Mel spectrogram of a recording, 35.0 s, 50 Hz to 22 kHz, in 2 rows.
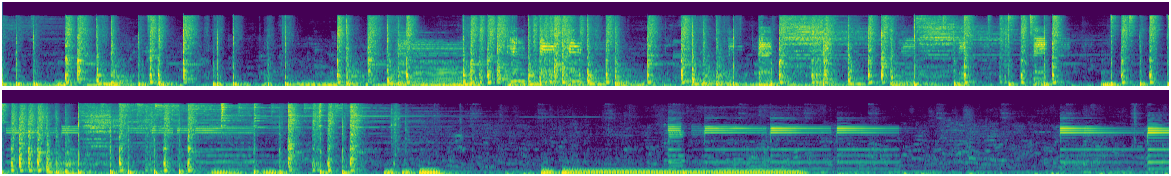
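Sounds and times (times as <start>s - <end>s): live band playing: 0.0s - 24.3s, 25.5s - 31.1s, 33.4s - 35.0s
drum kit hits: 5.0s - 16.0s, 16.6s - 24.1s.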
